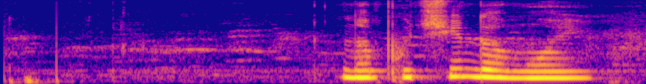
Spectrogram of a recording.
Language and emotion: Russian, sad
